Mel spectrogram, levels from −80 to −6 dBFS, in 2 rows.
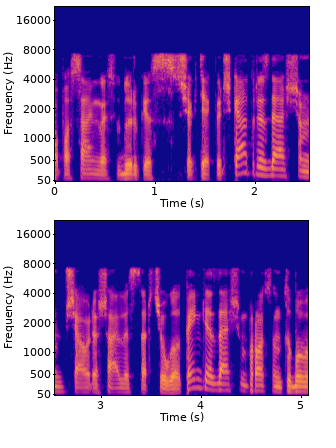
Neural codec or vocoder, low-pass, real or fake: codec, 16 kHz, 8 kbps, FreqCodec, larger model; 7.2 kHz; fake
